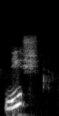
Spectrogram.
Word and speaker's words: niche: That's Nintendo's niche. I'm saying that right? – Yeah.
